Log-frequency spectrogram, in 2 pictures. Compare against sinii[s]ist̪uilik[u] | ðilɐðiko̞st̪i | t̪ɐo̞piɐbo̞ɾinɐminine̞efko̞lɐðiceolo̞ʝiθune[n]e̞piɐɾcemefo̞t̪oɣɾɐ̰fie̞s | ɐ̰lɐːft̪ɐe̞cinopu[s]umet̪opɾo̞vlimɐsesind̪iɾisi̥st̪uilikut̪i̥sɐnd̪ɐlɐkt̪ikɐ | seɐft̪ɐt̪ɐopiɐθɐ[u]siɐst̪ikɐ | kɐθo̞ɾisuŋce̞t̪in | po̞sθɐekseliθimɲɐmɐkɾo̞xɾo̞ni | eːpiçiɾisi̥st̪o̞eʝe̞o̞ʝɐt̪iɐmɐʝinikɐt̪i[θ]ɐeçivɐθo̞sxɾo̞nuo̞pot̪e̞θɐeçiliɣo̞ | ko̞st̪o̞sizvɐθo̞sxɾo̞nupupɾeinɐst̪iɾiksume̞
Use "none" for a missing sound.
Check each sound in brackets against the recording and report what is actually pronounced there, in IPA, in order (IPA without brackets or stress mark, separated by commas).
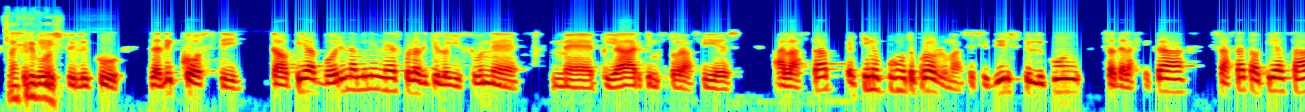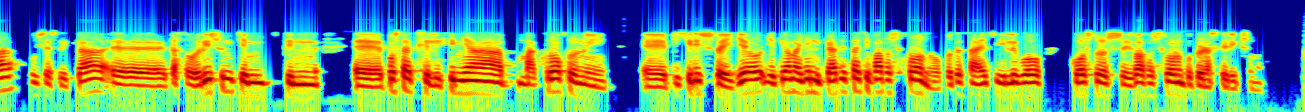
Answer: s, u, m, x, u, θ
